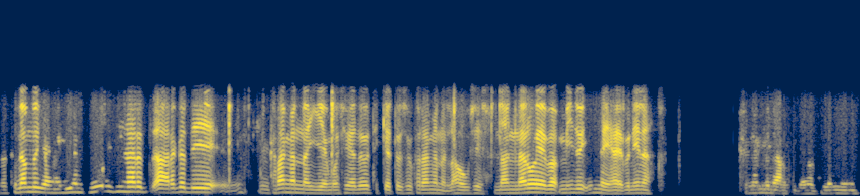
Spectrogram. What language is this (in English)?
Manipuri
